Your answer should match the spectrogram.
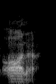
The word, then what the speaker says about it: ought to: And pronunciation, usually I say oughta. You ought to do that. You ought to call me. You ought to work. You ought to work harder. You ought to quit that job. You oughta. You oughta. You oughta. That's the typical pronunciation.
